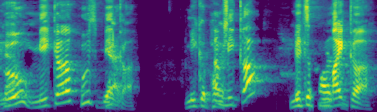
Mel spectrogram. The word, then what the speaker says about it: Micah: zappy is that true it's Micah Parsons it's dude it was Mika Parsons his entire career at Penn State was positive it's Micah dude but they said Tua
